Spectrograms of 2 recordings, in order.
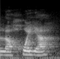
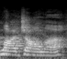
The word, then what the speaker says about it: La Jolla: car and drove down to San Diego to La Jolla not La Jolla yes it's quite how it's spelled and we went and saw them we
